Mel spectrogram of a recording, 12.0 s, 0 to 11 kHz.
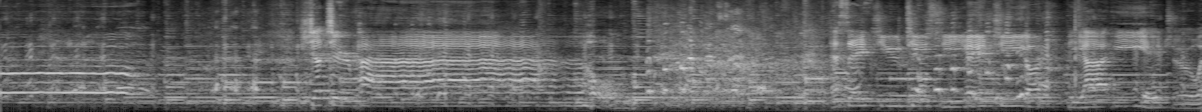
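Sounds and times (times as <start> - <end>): strummed ukulele: 0.0 - 12.0.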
